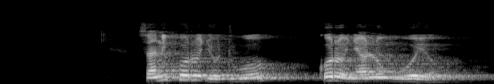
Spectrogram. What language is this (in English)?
Luo (Kenya and Tanzania)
